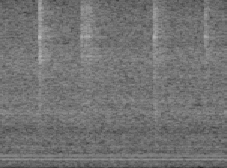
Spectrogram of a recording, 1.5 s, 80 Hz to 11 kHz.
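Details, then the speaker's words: New Lincoln Aspect 230 AC/DC TIG welder, DC pulsed welding of 304 stainless at 1,000 Hz pulse: steady piercing high buzz over hissing arc, no popping; normal but loud, earplugs advised. "so you can tell how annoying that is you're definitely gonna be wearing earplugs if you're welding with that setting"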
